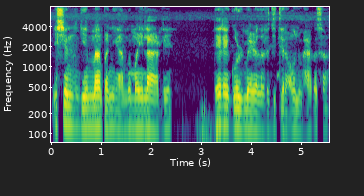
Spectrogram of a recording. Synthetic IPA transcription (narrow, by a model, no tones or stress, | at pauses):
esjʌnɡemːapʌniɦamromʌɦilaɦʌɾule | d̪ʱeɾʌjɡolɖmeɽʌlʌɾud͡zit̪eɾʌawnubʱaekot͡sʰʌ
